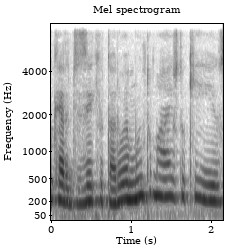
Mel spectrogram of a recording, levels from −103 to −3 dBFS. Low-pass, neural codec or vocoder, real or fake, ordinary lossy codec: 7.2 kHz; none; real; none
